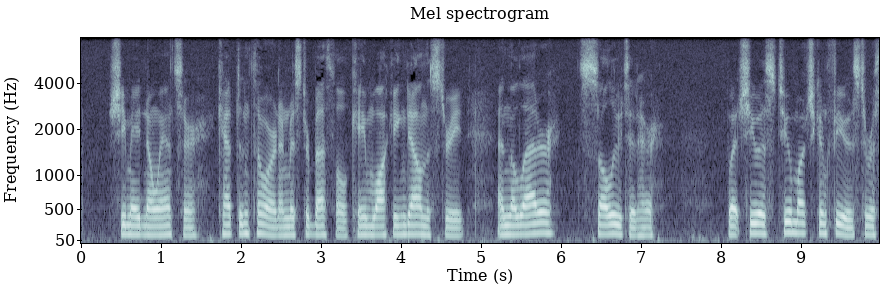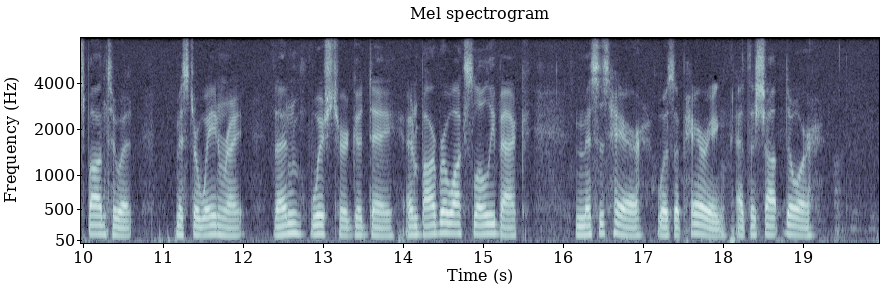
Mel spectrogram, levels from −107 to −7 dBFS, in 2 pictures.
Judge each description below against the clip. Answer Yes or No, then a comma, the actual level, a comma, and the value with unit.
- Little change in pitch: Yes, narrow, 2.3 semitones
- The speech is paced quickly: No, average, 145 wpm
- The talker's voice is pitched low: Yes, low, 130 Hz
